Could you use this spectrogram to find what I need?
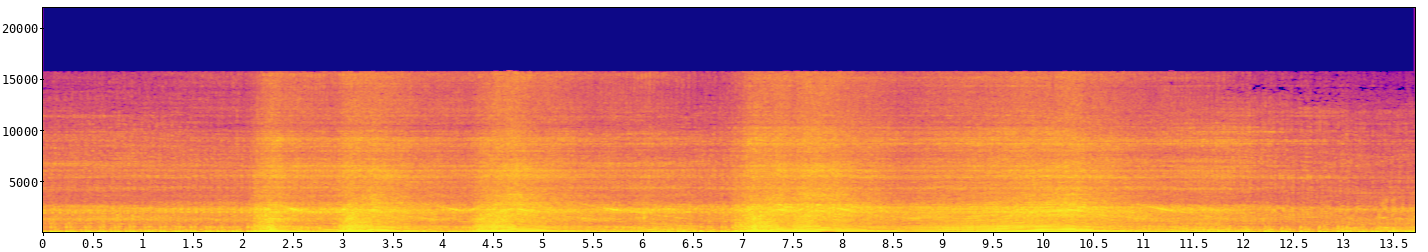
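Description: A motorcycle engine idles with a steady rumble.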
